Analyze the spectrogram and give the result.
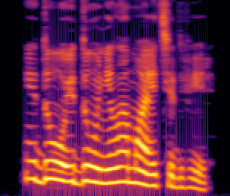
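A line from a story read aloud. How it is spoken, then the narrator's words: Grumbling. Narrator (Russian): проворчала Татьяна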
